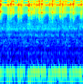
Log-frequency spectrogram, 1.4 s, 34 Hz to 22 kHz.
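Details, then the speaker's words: VW Beetle boxer engine after setting ignition timing: low, even putter at a slow idle of about 600 rpm, steady beat with no misses or clatter; normal idle. "So ni memang idle yang aku setting lah, dalam 600 RPM."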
